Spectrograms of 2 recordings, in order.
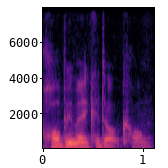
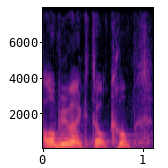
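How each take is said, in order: First: The phrase is said crisply, with careful articulation. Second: The phrase is said casually, with loose articulation. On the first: "It's the diction, which is wonderful" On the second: "Josh is in, he's like"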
